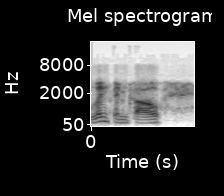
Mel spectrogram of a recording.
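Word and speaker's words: Lynk & Co: They've also launched a new brand called Link & Co., which, if you pronounce it quickly, sounds like Lincoln, but it's called Link & Co.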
